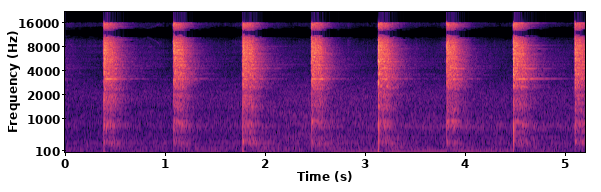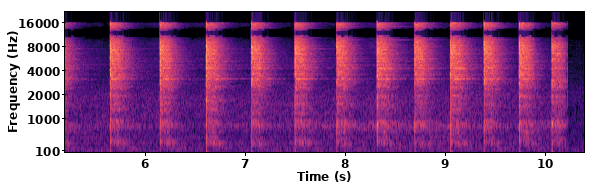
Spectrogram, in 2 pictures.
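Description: Single drumstick strikes in a backsticking demonstration, each hit partly made with the butt end of the stick. They come in an even pulse that gradually speeds up, from about one and a half to about two and a half strokes a second, and each sharp hit rings briefly.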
